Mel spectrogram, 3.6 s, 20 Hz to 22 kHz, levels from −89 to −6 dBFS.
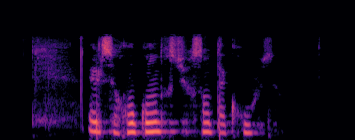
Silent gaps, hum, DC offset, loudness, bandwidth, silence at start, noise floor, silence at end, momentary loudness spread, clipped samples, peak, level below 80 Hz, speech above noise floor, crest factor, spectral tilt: none; none; under 0.1%; -36 LUFS; 8.2 kHz; 0.35 s; -57 dBFS; 0.85 s; 22 LU; under 0.1%; -20 dBFS; -80 dBFS; 21 dB; 20 dB; -2.5 dB/octave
